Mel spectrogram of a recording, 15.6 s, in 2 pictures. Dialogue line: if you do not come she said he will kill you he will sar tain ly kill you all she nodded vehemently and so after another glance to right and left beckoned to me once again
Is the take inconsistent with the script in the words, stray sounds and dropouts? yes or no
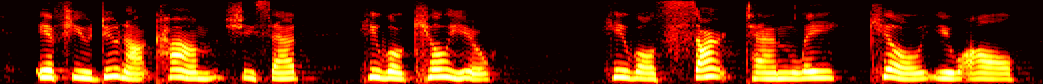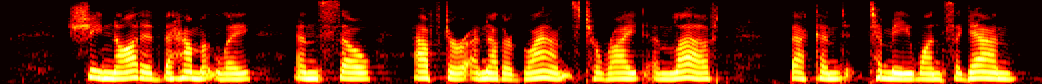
no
